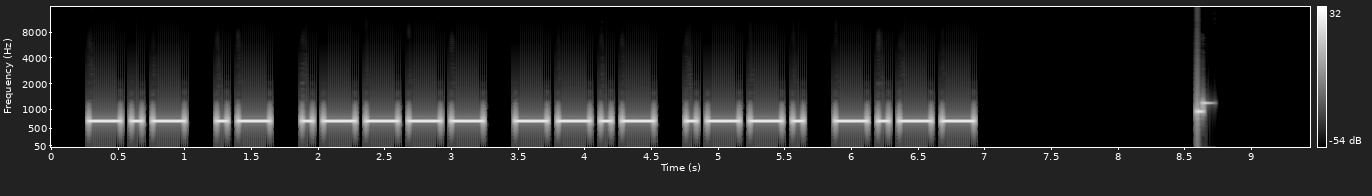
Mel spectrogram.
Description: Morse code, heard as a keyed tone, about 15 wpm, 700 Hz. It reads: KA1QPY
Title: USA Callsign DE Callsign 15wpm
